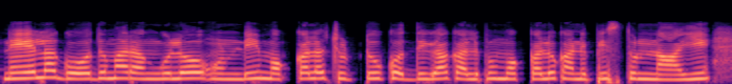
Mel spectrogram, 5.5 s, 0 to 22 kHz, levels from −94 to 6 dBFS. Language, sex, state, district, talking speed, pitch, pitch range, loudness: Telugu, female, Telangana, Hyderabad, 110 wpm, 270 Hz, 260-280 Hz, -14 LUFS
